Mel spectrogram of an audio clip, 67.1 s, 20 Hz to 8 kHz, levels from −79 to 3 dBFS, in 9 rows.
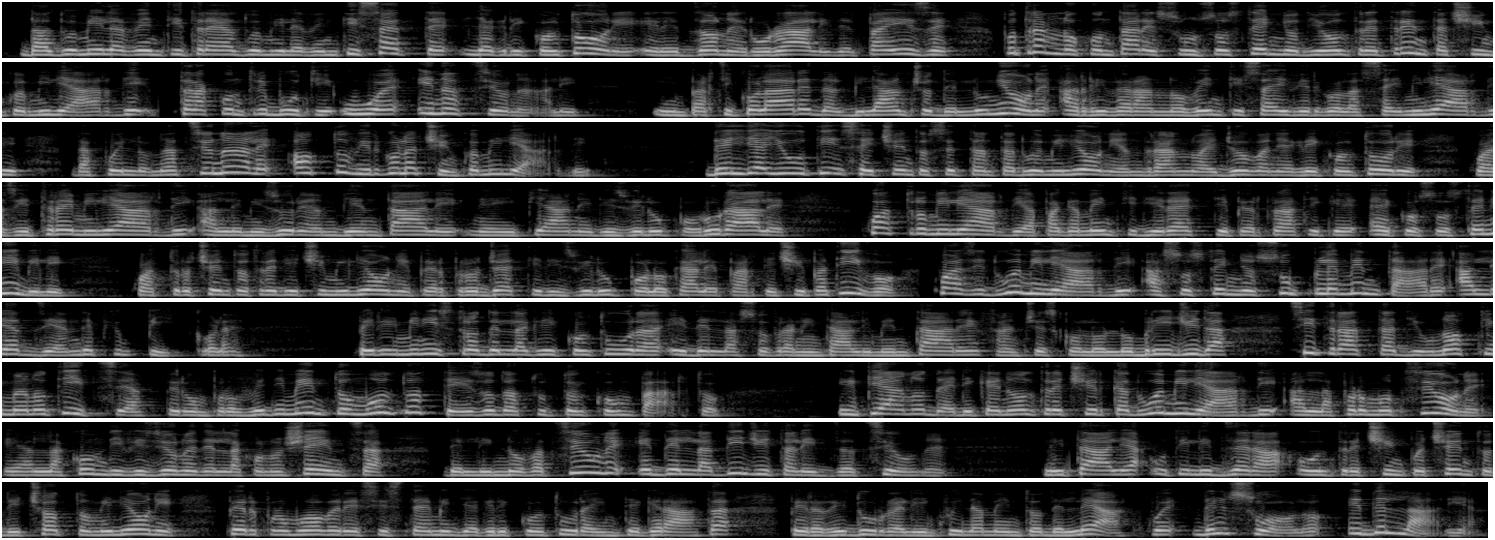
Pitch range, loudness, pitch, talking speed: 190-230 Hz, -26 LUFS, 210 Hz, 130 wpm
